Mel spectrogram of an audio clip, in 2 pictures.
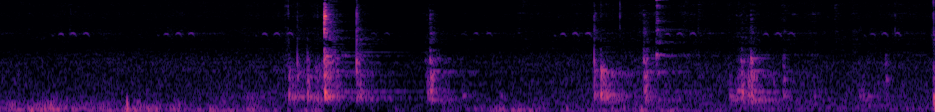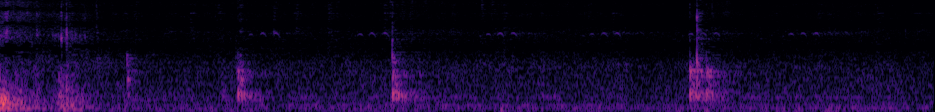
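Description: Tilt-over metal antenna mast being raised: irregular sharp clicks and knocks carried up the tube, about ten in all, coming further apart toward the end.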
